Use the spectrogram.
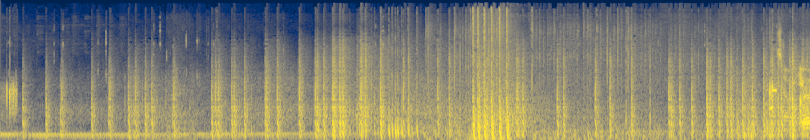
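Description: Dense video-game gunfire shooting down a Huey helicopter in a military op: rapid machine-gun bursts crackling almost without pause, loud and close, with a heavier fusillade in the middle and faint voices underneath.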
